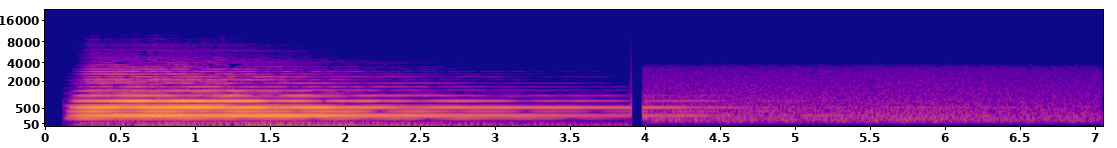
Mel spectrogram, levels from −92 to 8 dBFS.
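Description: The input likely switched to a poorer device at 3.92 s. After an 80 ms gap, the audio turns boxy, stops above 3.8 kHz, shifts a few decibels in level, and gains faint new background noise.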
